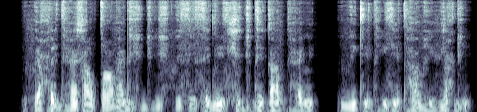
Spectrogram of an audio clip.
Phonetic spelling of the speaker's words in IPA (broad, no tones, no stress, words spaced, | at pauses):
feħ ɾidɦæxælʲ tˤavædix ɡʱixfisi sedlʲæsʲxeɡi de ɡavɡʱælʲ | vitʲædʱisʲæ dʱavɦi vʲeħɡi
